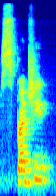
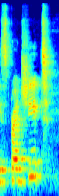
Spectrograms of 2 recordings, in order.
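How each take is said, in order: First: The final T is soft and barely heard. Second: The final T is released with a puff of air. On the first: "Sometimes you won't hear it as much" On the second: "Sometimes English speakers will aspirate the T"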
